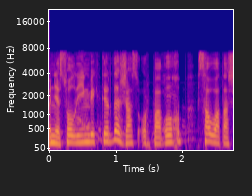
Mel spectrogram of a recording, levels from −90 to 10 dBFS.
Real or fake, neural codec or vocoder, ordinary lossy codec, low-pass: real; none; none; 7.2 kHz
